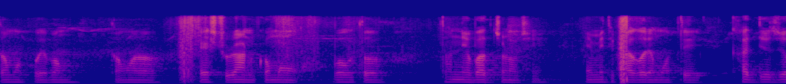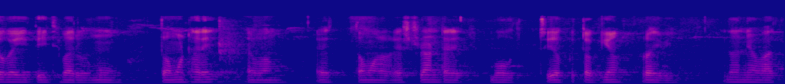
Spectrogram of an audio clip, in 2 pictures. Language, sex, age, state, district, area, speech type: Odia, male, 18-30, Odisha, Subarnapur, urban, spontaneous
